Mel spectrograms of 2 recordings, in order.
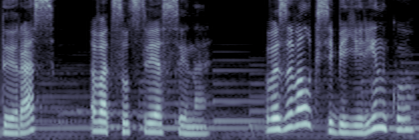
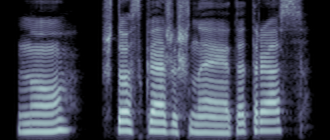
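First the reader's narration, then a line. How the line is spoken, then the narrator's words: Menacingly indifferent. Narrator (Russian): угрожающе безразличным тоном спросил он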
